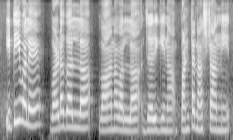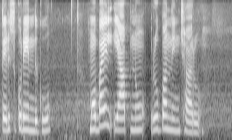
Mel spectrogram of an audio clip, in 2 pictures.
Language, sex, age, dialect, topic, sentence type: Telugu, female, 31-35, Central/Coastal, agriculture, statement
